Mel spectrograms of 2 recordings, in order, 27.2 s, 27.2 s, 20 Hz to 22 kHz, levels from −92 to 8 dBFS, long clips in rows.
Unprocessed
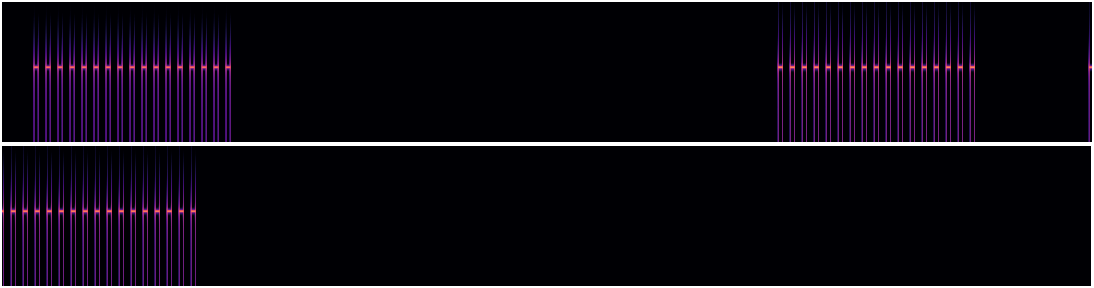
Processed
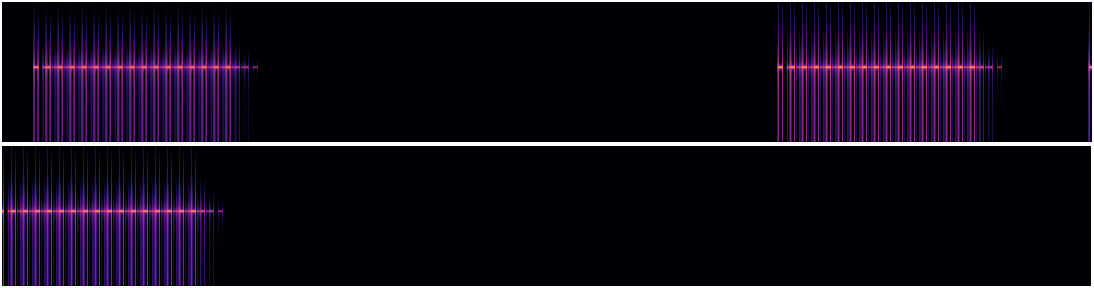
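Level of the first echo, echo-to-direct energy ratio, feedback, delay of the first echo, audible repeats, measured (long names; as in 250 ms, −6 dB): −17.5 dB, −17.0 dB, 36%, 113 ms, 2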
